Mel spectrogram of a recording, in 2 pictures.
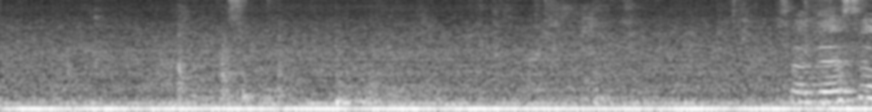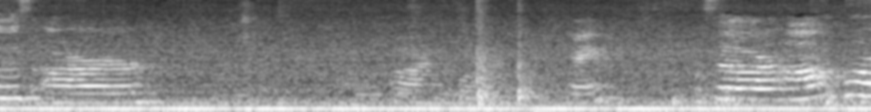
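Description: Scattered, indistinct talk from women in a small room over a steady low hum.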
